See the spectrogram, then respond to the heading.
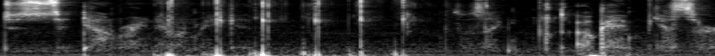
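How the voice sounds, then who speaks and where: Whispering at a very fast pace, a man speaks over noticeable background noise. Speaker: college engineering student; ASMR creator. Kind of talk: ASMR whisper ramble. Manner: whispered; casual, chatty.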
